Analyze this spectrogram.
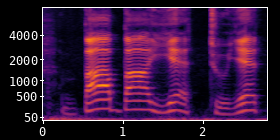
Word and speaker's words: Baba Yetu: So to begin with, we have Baba Yetu Yetulie. Let's say that. Baba Yetu Yetulie. And generally, our rules with the pronunciation is that the penultimate syllable is going to have the weight.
